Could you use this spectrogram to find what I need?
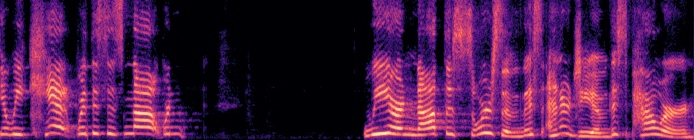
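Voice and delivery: tearful, close to crying. Addressing a group while listening to Yoda, the speaker is tearing up. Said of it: "I'm literally tearing up".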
